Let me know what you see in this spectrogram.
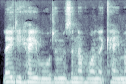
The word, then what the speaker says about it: Hawarden: Clementina, I think her first name is Hawarden.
